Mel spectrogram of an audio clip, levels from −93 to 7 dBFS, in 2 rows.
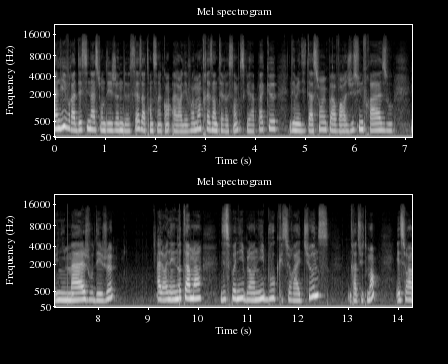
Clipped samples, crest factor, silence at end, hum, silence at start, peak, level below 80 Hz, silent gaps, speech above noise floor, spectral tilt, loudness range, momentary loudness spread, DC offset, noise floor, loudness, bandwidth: under 0.1%; 16 dB; 0 s; none; 0 s; -6 dBFS; -58 dBFS; none; 36 dB; -6 dB/octave; 7 LU; 12 LU; 2%; -57 dBFS; -22 LUFS; 14.5 kHz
